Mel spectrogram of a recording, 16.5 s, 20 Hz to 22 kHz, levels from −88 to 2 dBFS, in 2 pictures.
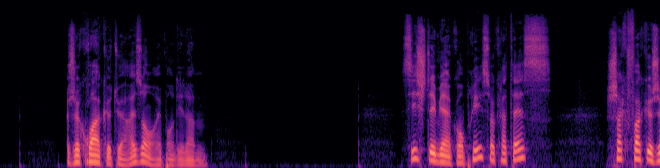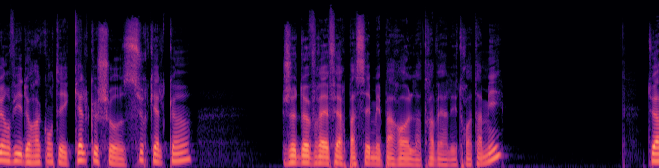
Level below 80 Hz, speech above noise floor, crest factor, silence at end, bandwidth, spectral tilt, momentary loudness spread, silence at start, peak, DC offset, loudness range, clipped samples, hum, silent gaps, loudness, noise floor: -50 dBFS; 57 dB; 20 dB; 0 s; 17 kHz; -6 dB/octave; 11 LU; 0.85 s; -6 dBFS; under 0.1%; 7 LU; under 0.1%; none; none; -26 LUFS; -82 dBFS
